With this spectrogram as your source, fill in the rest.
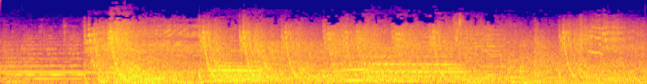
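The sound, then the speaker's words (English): Heavy blast doors slam shut with a loud, booming metallic crash, followed by several seconds of dense clanging and rumbling with faint ringing tones underneath. No voices are heard. “Close the blast doors!”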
